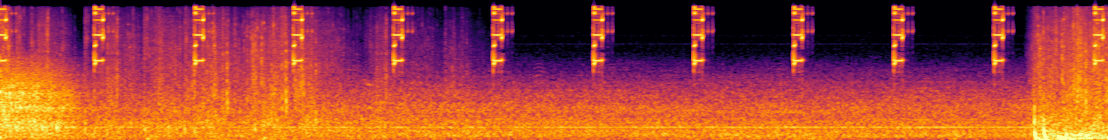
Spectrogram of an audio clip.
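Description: A planted bomb beeps at a steady pace.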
